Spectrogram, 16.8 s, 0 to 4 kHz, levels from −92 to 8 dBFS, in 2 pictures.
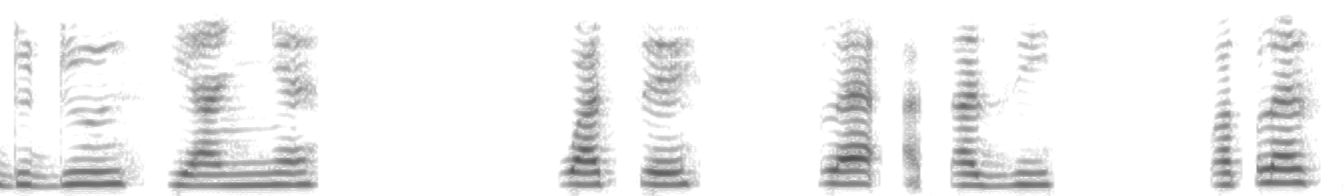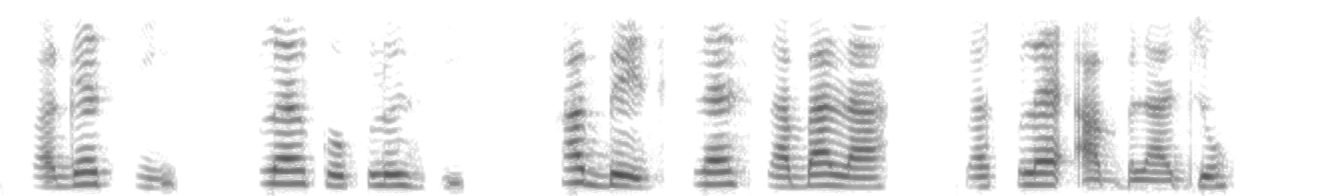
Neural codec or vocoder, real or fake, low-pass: none; real; 3.6 kHz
